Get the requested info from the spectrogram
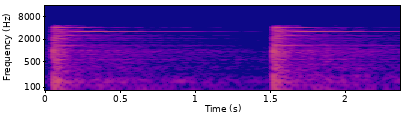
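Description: Two faint metallic clangs, each ringing briefly and dying away within about half a second, the second coming about one and a half seconds after the first.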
